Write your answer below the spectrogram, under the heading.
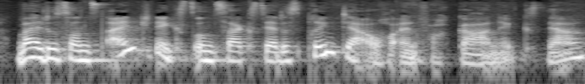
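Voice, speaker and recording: A woman speaks in a plain, everyday voice at a medium pitch, going at a fairly slow pace with lively intonation. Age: 30s. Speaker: podcast host, business coach. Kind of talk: solo podcast monologue. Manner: casual.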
